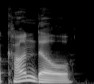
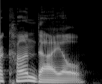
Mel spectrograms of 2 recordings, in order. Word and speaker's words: condyle: C-O-N-D-Y-L-A-R. Condylar. Adjective from 1876 of or relating to a condyle or a condyle. What is that, you may be asking? It is spelled C-O-N-D-Y-L-E. It is a noun from 1634. And yeah, you can pronounce it condyle or condyle. Yeah, condyle.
